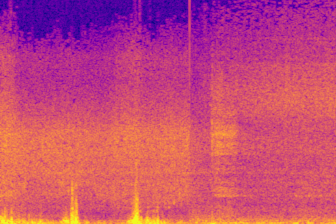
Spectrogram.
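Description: Two short knocks, a little under a second apart, as battery terminal clamps are pressed down onto the posts of a car battery, over a low wind rumble on the microphone.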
